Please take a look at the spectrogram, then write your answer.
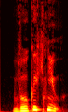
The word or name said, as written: vuggekniv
